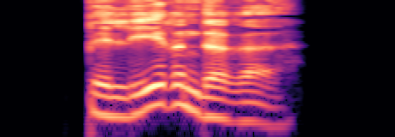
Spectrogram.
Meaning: inflection of belehrend: 1. strong/mixed nominative/accusative feminine singular comparative degree 2. strong nominative/accusative plural comparative degree
- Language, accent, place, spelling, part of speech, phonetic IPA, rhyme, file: German, Germany, Berlin, belehrendere, adjective, [bəˈleːʁəndəʁə], -eːʁəndəʁə, De-belehrendere.ogg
